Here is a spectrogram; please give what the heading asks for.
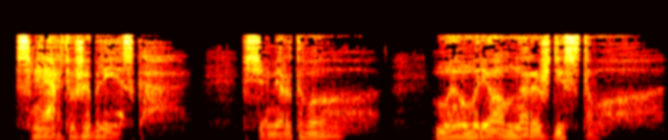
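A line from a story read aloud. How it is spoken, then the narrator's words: Prompting. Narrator (Russian): подсказала Шептунья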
